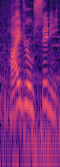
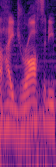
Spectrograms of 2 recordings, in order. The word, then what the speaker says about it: Hydrocity: that makes perfect sense Hydro city is literally a water level that takes place in an old abandoned civilization looking at the name of the level in that light it begs the question what the heck is a hydrosity none of the possible answers make any sense and another knock against the hydrosity pronunciation is I wasn't able to find any specific grammar rules that validate oh making the a sound in that kind of word but I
